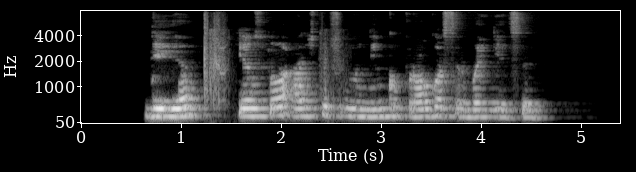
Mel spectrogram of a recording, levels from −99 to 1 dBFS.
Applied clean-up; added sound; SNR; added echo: neural mask model DeepFilterNet 3.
